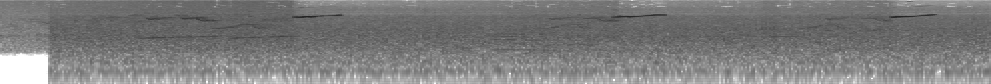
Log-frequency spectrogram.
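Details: White-capped water redstart giving thin, rising whistles, one roughly every three seconds, each short and upslurred, heard over a loud steady rush of flowing water.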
